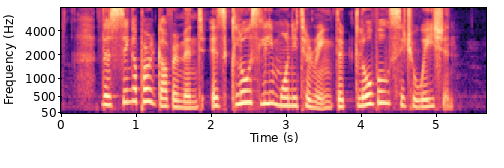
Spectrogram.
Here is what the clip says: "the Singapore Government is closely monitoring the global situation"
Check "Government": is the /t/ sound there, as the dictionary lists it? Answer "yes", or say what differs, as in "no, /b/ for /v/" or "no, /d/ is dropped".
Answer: yes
